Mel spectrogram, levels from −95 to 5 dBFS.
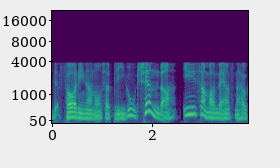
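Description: No technical faults can be heard in this speech clip. It has the sound of a telephone line, with nothing above 4 kHz and at most a faint hiss that rises and falls with the level, which fits ordinary G.711 A-law telephone coding.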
